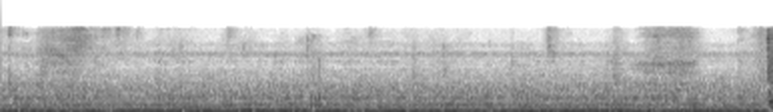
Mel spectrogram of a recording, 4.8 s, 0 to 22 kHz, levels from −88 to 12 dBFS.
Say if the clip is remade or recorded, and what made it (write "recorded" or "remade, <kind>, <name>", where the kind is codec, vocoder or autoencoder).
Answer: remade, vocoder, Vocos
